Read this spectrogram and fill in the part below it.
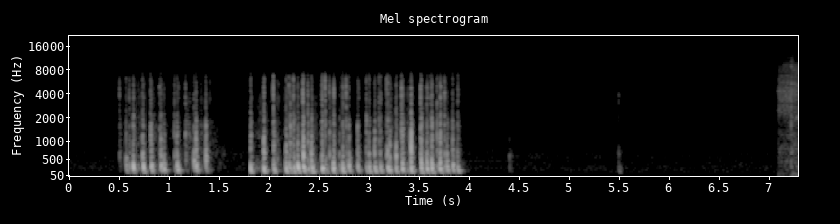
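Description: Quick bursts of typing on a computer keyboard, a short run of clicks followed by a longer, denser flurry of keystrokes, then silence with a few isolated taps.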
